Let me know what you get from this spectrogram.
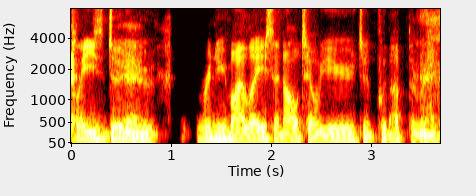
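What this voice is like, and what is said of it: Flat, emotionless robotic delivery. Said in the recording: “you were almost doing an impersonation there of Janet from accounting in The Good Place ... I'm showing no emotion, end of conversation, end of message”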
